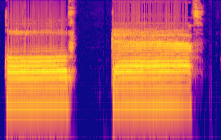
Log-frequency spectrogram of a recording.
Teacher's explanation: زبان کی جڑ اور تالو سے ادا ہوتے ہیں۔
